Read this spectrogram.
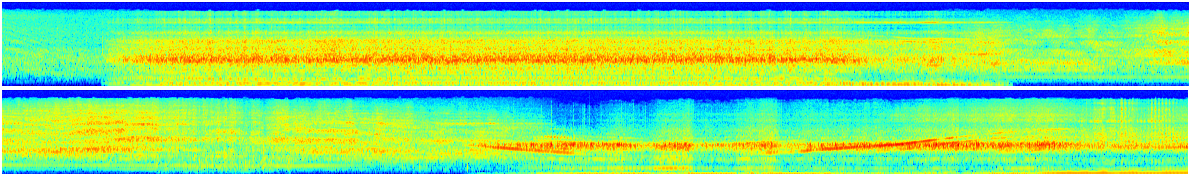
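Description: A model airplane's engine buzzes loudly, rising and falling in pitch.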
